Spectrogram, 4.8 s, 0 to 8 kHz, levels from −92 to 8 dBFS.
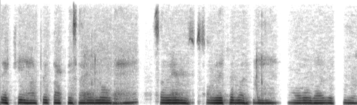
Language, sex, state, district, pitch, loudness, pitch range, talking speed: Hindi, female, Bihar, Muzaffarpur, 190 Hz, -14 LUFS, 185-195 Hz, 100 wpm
